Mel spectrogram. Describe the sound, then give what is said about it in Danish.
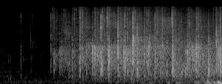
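Scattered clapping from a group of upper-secondary school students, applauding a candidate in a word-of-the-year vote, starts abruptly after a short quiet moment and continues unevenly, a modest, somewhat thin round of applause. “Sporadisk applaus, vil jeg kalde det.”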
